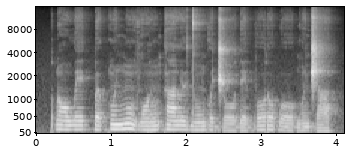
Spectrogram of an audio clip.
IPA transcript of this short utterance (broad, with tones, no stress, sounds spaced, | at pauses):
ɗ ɔ̃˧ w e˧ k͡p ə˧ kʷ ĩ˧ ŋ ũ˦˨ v ɔ̃˨ ɾ ũ˦ k ã˦ l ɨ˧ d ũ˨˦ ɡʷ e˧ d͡ʒ oː˨ ɗ e˨ b oː˦ ɾ o˧ ɓ oː˨ ɡʷ ĩ˧ d͡ʒ a˨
